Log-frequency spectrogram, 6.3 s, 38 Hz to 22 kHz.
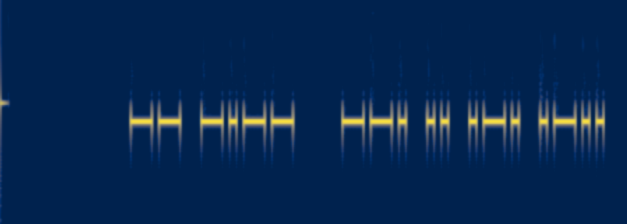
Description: Morse code, heard as a keyed tone, about 17 wpm, 700 Hz. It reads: MY GIRL
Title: Pangram Challenge v2 - 17wpm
